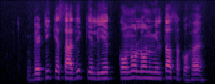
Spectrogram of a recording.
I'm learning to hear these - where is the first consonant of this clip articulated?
lips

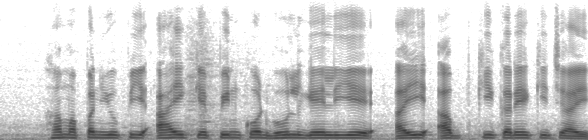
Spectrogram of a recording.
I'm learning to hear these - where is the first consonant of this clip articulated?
throat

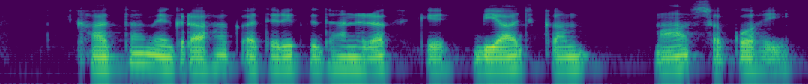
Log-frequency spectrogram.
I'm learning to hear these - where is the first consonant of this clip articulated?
velum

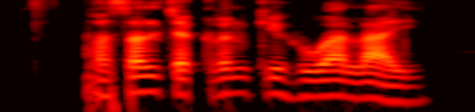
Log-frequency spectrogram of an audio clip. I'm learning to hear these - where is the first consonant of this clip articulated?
lips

